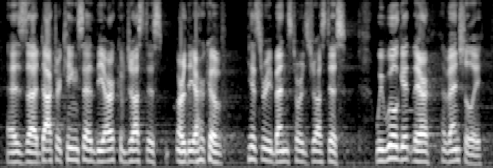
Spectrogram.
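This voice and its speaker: Loud and fairly quick, a man speaks in a fairly high, bright, sharp voice with fairly even intonation. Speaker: panelist, activist. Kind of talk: town hall panel remarks.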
